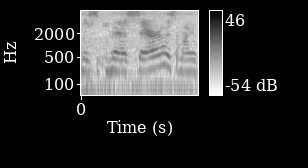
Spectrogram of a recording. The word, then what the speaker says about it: Maeresera: Talking about the Yemenites, I know that your last name is Maeresera. Am I pronouncing it correct? Yeah, Maeresera. Maeresera.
